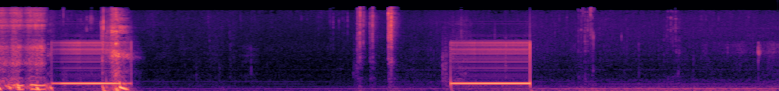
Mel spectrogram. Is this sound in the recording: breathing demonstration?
no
